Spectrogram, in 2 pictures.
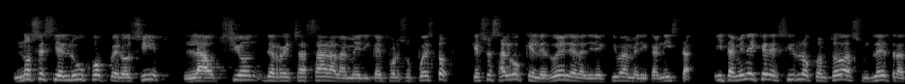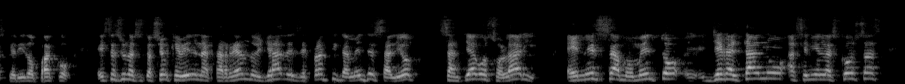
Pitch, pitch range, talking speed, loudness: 215 Hz, 175-245 Hz, 205 wpm, -31 LUFS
